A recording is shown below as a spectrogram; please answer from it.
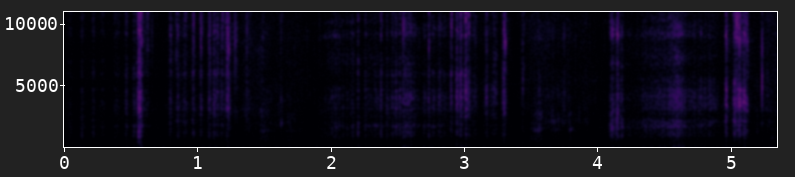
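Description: A steel knife shaves the end grain of a solid, pale light-wood carving block held in a gloved hand, using carving strokes. A quiet series of bright, dry scraping and rasping cuts follows, with sharper crisp peaks on some strokes over a faint low background hum.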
